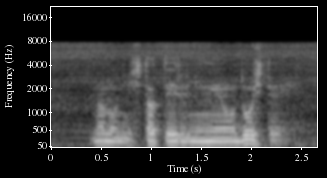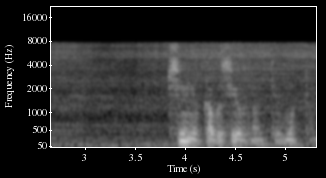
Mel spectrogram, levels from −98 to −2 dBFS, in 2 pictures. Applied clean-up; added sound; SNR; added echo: none; Engine; 18 dB; reverberation time 0.2 s.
